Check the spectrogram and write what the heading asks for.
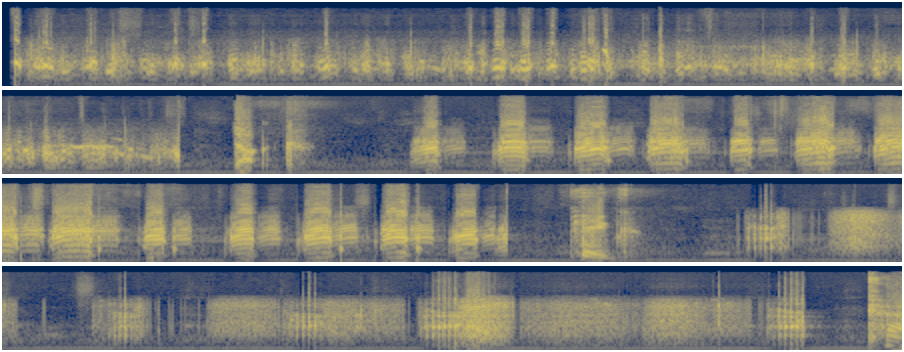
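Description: Domestic ducks quacking: a dense overlapping chorus at first, then single quacks at about two to three a second, turning rougher and harsher in the last few seconds.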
